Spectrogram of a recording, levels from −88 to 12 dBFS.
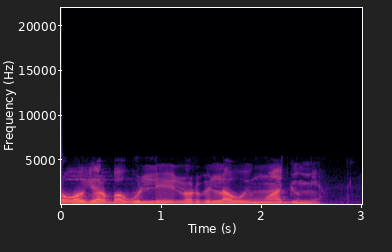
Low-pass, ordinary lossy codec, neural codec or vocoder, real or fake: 5.4 kHz; none; none; real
